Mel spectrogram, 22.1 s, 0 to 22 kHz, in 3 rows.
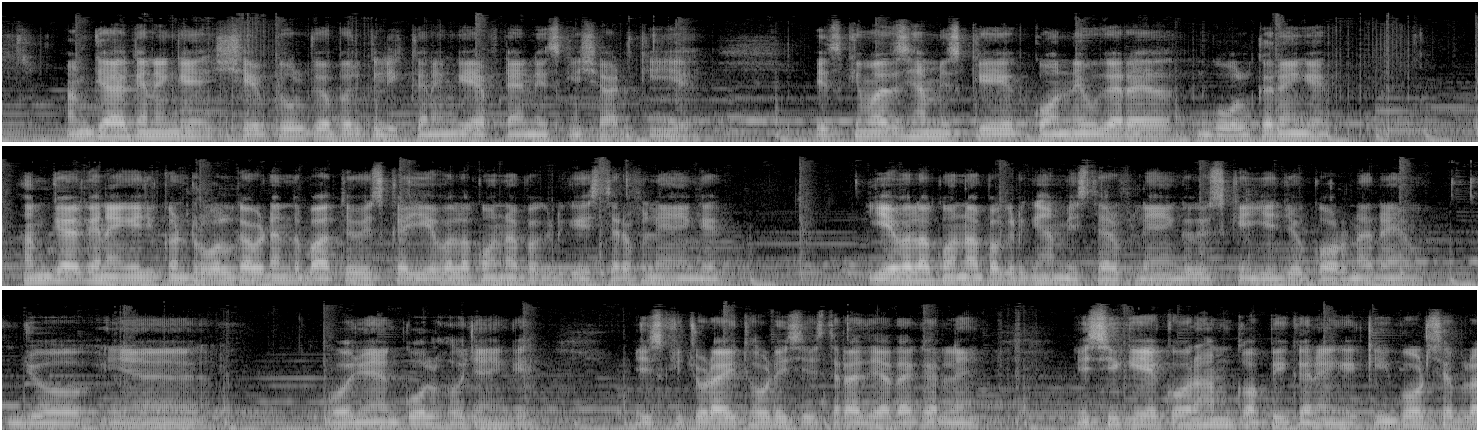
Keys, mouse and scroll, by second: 2.8 click, 4.2 scroll up 1, 9.4 ctrl+click, 11.6 ctrl+click, 14.4 click, 17.9 click, 20.8-22.1 scroll down 1.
